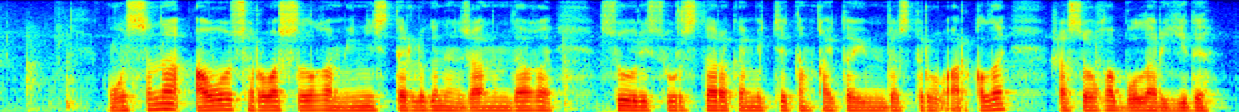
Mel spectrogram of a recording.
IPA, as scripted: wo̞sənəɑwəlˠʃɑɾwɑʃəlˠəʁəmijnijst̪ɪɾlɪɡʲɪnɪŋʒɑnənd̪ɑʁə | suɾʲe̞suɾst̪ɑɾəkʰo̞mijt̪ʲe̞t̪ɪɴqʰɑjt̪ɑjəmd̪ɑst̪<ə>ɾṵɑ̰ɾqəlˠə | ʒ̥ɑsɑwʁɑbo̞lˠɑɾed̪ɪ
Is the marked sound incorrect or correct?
correct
